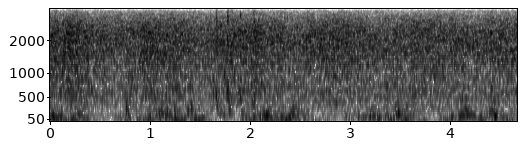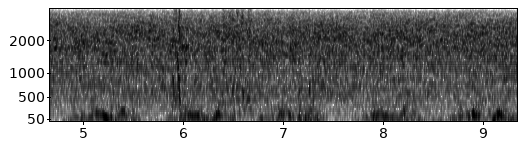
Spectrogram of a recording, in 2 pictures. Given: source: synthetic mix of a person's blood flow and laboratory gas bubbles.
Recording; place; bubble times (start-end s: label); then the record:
Doppler ultrasound of blood flow; precordium
0.74-0.82 s: bubbles
1.06-1.28 s: bubbles
1.61-1.96 s: bubbles
1.99-2.16 s: bubbles
5.78-6.13 s: bubbles
6.35-6.74 s: bubbles
7.13-7.20 s: bubbles
7.22-7.34 s: bubbles
From the record:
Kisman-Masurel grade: 222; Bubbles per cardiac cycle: several, 3 to 8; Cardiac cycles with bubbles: 10 to 50%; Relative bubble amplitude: moderate (0.250 to 0.450); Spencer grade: 2 (many but less than half of the cardiac periods contain bubble signals, singularly or in groups); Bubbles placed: anywhere in the cardiac cycle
